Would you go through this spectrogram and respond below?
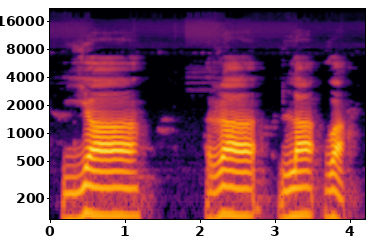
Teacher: जिन व्यंजन वर्णों के उच्चारण में जीभ मुख के किसी भाग को ना स्पर्श करे उन्हें अंतस्थ व्यंजन करते हैं।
